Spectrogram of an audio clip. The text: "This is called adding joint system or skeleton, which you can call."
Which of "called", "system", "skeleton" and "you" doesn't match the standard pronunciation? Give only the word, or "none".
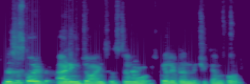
none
